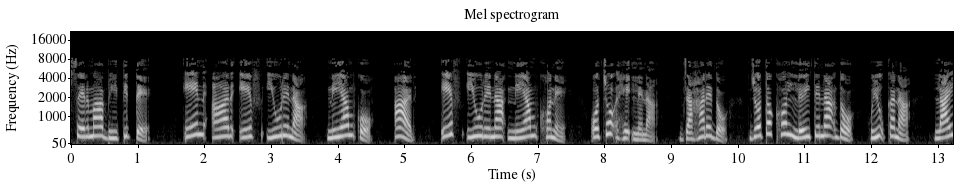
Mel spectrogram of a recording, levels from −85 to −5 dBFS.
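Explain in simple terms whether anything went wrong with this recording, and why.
Yes, two things went wrong. Throughout the speech there's a dull, watery quality. Sharp s sounds come out smeared or metallic, and the brightest part of the sound is missing entirely, with nothing above about 8.3 kHz. This is most likely MP3 compression at a low quality setting. To save space, the encoder cut off the top of the sound and dropped quieter details, which flicker in and out from moment to moment.

At 7.15 s, and again at 12.01 s just after "ᱞᱟᱹᱭᱛᱮᱱᱟᱜ ᱫᱚ", the speech jumps forward slightly, with no gap of silence. Each time a brief slice of audio, roughly 20 ms, has vanished and the two sides were butted together. This points to a dropped buffer (overrun): the recording program likely failed to collect a chunk of sound before the hardware overwrote it.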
